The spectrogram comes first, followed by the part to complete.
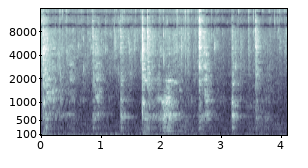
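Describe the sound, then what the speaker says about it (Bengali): Food frying and sizzling in a pan, a continuous close sizzle broken by several sharp stirring scrapes and clatters at irregular intervals, with no talk. "এটা একটু লাল লাল করে ফ্রাই হবে"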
